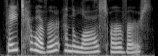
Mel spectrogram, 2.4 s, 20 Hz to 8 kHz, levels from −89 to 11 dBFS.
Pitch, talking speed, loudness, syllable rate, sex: 270 Hz, 175 wpm, -17 LUFS, 5.7 syllables/s, female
